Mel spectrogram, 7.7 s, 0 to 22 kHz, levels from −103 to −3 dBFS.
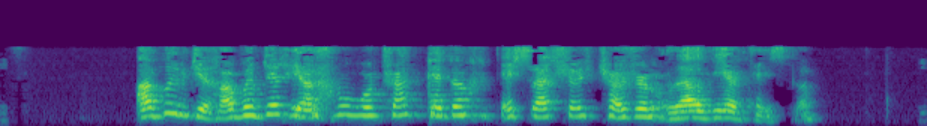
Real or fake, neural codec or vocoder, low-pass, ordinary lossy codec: fake; codec, 24 kHz, 0.9 kbps, WavTokenizer, medium music audio release; 5.4 kHz; MP3, 24 kbps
